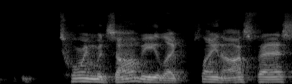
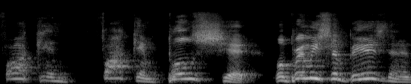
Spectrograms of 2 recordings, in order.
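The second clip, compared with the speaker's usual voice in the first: high, slow mock outrage that turns louder; 10 semitones higher, 4 dB louder, slower than usual. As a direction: grumble it in a cartoonish rock-star voice, building to a demand. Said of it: "He's like".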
